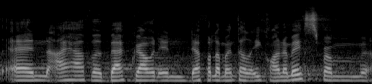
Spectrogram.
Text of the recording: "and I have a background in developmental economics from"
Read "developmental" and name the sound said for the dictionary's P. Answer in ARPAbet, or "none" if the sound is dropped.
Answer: none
